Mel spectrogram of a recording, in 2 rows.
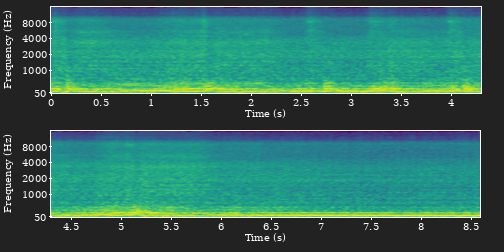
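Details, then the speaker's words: Ultima GTR V8 supercar sat 7 years unrun in a warehouse, cold, no coolant yet, oil pressure confirmed: even idle then several clean throttle blips, pitch rising and settling without stumble or knock; healthy, no apparent injector problems. "All right, guys, there you have it. The Ultima GTR is alive, and honestly, it runs surprisingly good for having sat in the corner of a warehouse for 7 years, not running."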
